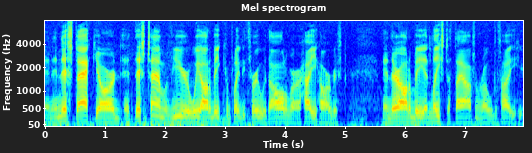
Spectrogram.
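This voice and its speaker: A man speaks with an American accent in an unremarkable speaking voice. His pitch is medium, with ordinary variation, at a moderate pace. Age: 60s. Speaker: cattle and hay farmer. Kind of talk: interview. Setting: outdoors.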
